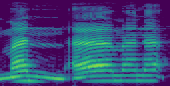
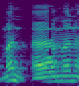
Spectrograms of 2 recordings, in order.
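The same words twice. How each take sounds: First: The phrase is said at a moderate pace. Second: The phrase is said too quickly. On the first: The speaker calls it right. "tapi man amana ya" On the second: The speaker calls it wrong. "tidak juga terlalu cepat"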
